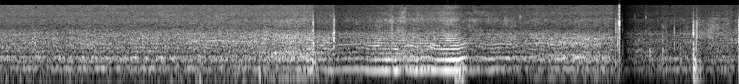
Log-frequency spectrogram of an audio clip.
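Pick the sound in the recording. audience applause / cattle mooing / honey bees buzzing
honey bees buzzing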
